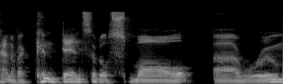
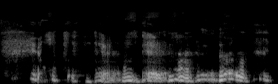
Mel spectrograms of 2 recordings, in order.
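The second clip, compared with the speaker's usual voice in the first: high-pitched, drawn-out cackle; mocking hag laugh; 9 semitones higher than usual. Hag laughs in your face, cackling high. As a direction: cackle right in their face. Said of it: "she laughs in your face".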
